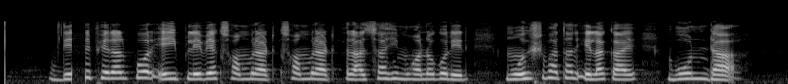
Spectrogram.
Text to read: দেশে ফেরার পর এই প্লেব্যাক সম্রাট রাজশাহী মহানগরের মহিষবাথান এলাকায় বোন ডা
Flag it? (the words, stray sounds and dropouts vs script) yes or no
yes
